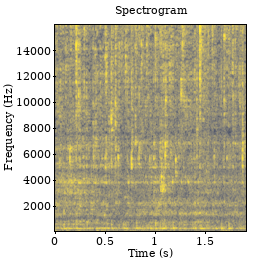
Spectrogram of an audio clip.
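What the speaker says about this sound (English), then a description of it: "I'll be able to pour off the SMB" Liquid sodium metabisulfite solution poured off from settled gold precipitate in a container, a steady close trickling stream with a bubbling gurgle.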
